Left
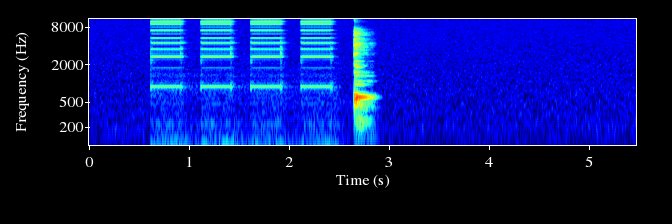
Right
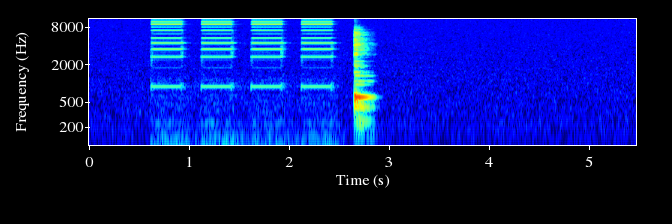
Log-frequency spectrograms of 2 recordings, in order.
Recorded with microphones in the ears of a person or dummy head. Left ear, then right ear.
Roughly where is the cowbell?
Centre.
